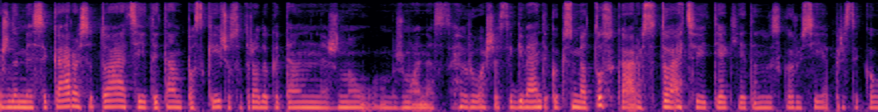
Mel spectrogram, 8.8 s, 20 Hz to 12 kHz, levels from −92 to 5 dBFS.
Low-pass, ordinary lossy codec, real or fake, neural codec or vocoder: 10.8 kHz; Opus, 64 kbps; real; none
